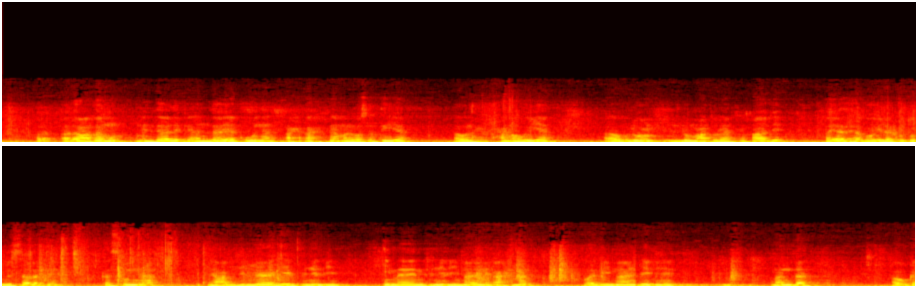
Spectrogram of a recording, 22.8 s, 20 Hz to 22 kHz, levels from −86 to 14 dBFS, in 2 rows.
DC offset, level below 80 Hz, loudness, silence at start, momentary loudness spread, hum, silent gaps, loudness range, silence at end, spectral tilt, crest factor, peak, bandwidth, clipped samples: under 0.1%; -26 dBFS; -12 LUFS; 0 s; 12 LU; none; none; 2 LU; 0 s; -8 dB/octave; 12 dB; 0 dBFS; 8 kHz; under 0.1%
